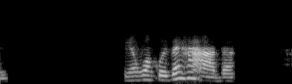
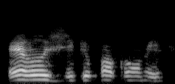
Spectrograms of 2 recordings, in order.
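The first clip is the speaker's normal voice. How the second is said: slow menacing threat; slower than usual. Retold or imitated. Imagining confronting a hated person.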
